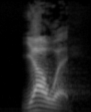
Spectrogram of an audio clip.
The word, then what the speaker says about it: Yahweh: But the Hebrew pronunciation of this word is Yahweh. And sometimes the W can sound like a V, so some people say Yahweh.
